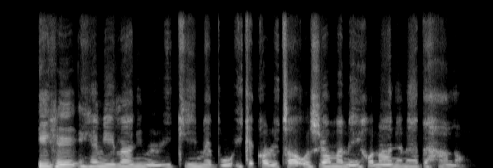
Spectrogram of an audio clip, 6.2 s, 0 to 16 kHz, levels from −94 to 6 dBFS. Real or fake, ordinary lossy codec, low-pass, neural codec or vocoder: fake; none; 14.4 kHz; codec, 44.1 kHz, 7.8 kbps, Pupu-Codec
